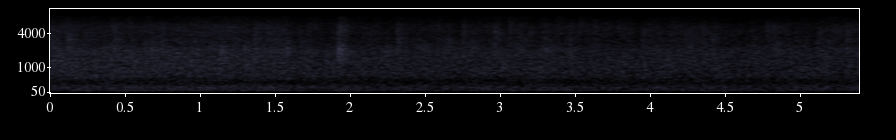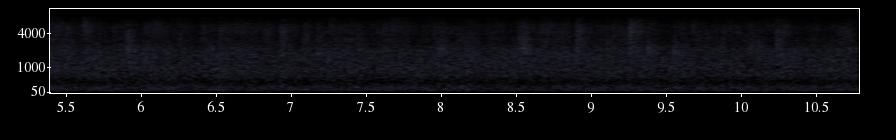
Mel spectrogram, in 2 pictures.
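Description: Steady rain falls and patters on stone and water.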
